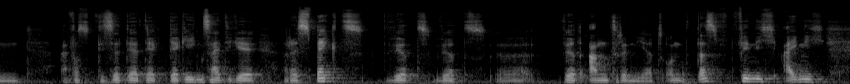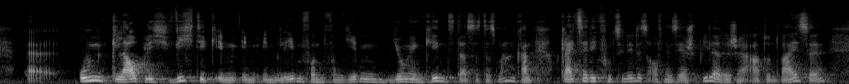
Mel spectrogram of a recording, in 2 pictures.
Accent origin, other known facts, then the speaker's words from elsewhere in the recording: Augsburg, Bavaria, Germany; now in Munich, Germany; Ich komme aus Augsburg, aber ich wohne seit 10 Jahren in München.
